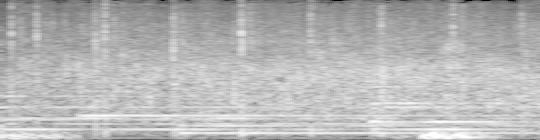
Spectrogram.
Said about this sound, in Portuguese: Dá glória a Deus bem forte. Glória aqui. a Deus. Aplaude ele, aplaude.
